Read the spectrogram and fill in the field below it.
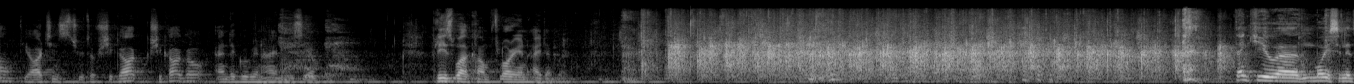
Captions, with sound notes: the Art Institute of Chicago, and the Guggenheim Museum. Please welcome Florian Idenburg. [applause] Thank you, Mohsen.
